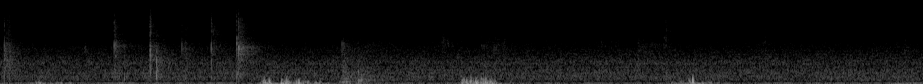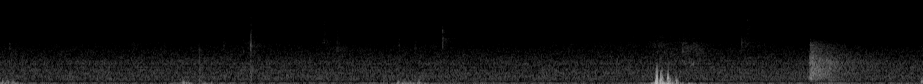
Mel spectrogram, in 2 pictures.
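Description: Playing cards riffle and snap as they are shuffled.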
